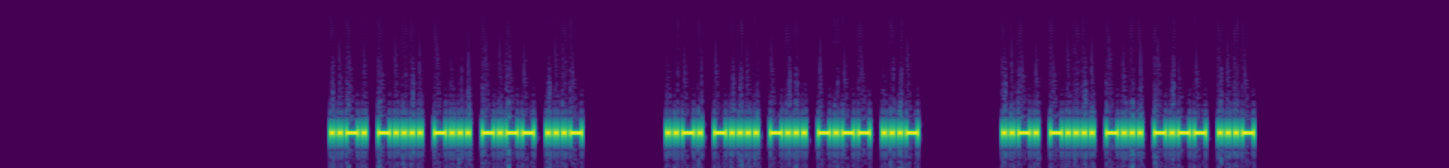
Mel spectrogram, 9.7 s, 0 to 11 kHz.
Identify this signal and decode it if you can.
Morse code, heard as a keyed tone, about 48 wpm, 700 Hz. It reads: F6BYV F6BYV F6BYV
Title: DXCC-100 Call Signs - 5 Characters - Repeated 3x - 45wpm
